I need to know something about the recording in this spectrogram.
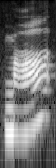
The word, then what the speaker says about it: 麻: Here, ma is the first tone and means moon, and ma is the second tone and it means flex, and ma is third tone and it means horse, and ma is fourth tone and it means to scold.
